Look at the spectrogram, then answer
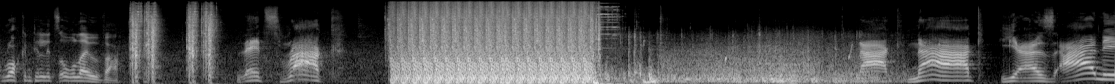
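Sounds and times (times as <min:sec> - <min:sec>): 
speech: 0:00.0 - 0:01.4, 0:02.4 - 0:03.5, 0:08.6 - 0:11.1
machine gun fire sound effect: 0:01.3 - 0:02.2, 0:03.9 - 0:06.3.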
